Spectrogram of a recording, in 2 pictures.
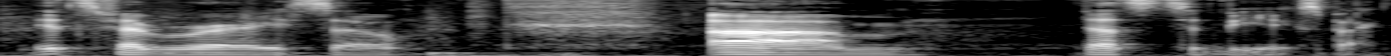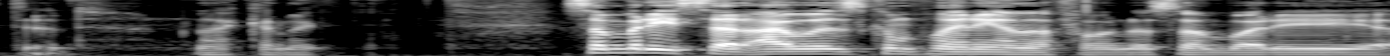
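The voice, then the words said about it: Voice going hoarse. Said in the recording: “I'm losing my voice”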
